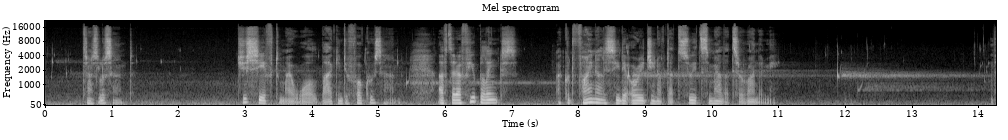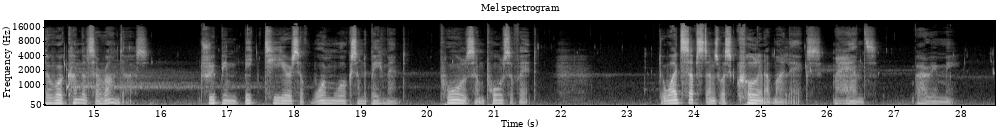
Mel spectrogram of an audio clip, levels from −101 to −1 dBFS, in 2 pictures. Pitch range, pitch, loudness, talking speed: 100-130 Hz, 120 Hz, -27 LUFS, 120 wpm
